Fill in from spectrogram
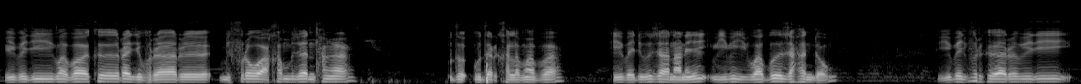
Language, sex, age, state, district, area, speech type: Bodo, male, 45-60, Assam, Baksa, urban, spontaneous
